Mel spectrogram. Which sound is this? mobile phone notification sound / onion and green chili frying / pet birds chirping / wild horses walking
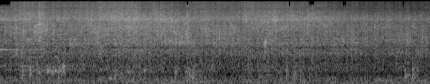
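onion and green chili frying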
